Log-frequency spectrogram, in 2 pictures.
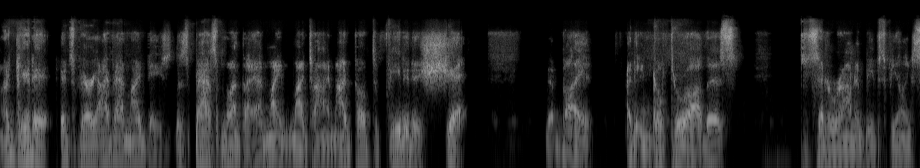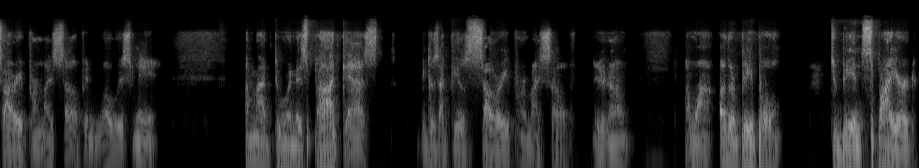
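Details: Adult man two years after total laryngectomy for cancer, also treated with radiation and chemotherapy; no larynx, breathes through a neck stoma, speaks via tracheoesophageal puncture voice prosthesis with an HME: tracheoesophageal speech.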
